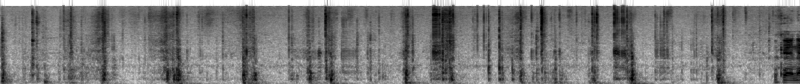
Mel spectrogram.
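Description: Five-speed manual gear lever being shifted quickly through the gears, a rapid, irregular series of sharp clicks and clunks as it snaps in and out of each gate.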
